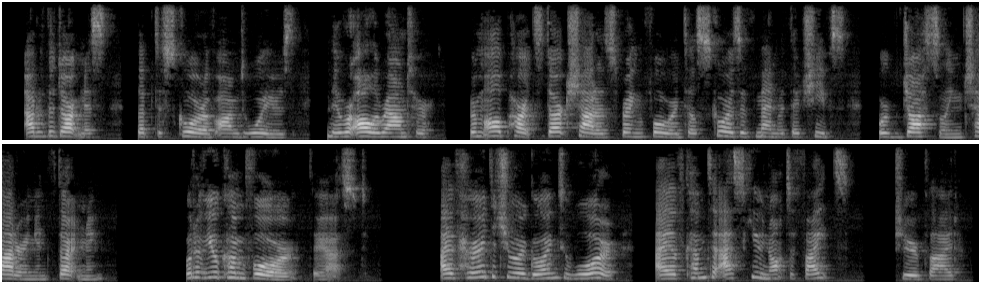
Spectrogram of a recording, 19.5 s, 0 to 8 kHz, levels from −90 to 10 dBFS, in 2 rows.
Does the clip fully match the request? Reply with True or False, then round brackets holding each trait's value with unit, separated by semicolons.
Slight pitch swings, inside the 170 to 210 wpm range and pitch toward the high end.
False (3.4 semitones; 185 wpm; 230 Hz)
